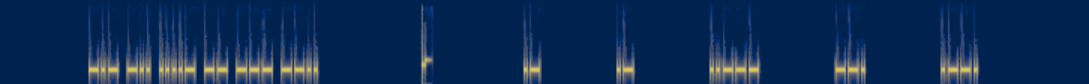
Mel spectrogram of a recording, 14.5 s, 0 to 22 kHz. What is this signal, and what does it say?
Morse code, heard as a keyed tone, about 28 wpm, spaced as for 13 wpm, 700 Hz. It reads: KD4MOZ AA2GP
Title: USA Call Signs - 8x Character Spacing - 28wpm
